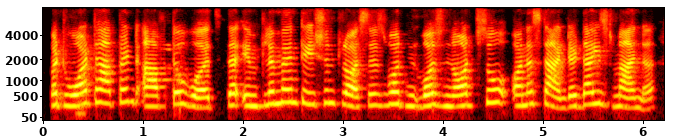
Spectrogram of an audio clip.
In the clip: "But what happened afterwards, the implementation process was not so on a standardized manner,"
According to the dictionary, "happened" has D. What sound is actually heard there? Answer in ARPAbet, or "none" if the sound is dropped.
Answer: D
